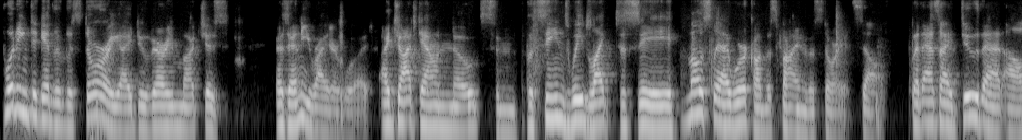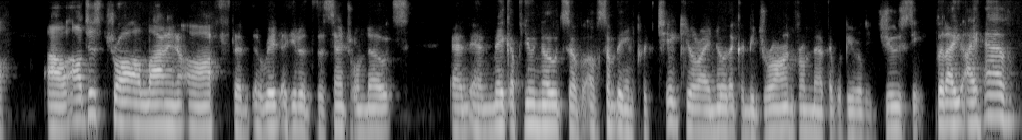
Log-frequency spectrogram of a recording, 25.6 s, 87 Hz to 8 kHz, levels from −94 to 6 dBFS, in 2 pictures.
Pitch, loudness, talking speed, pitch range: 130 Hz, -22 LUFS, 190 wpm, 120-145 Hz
